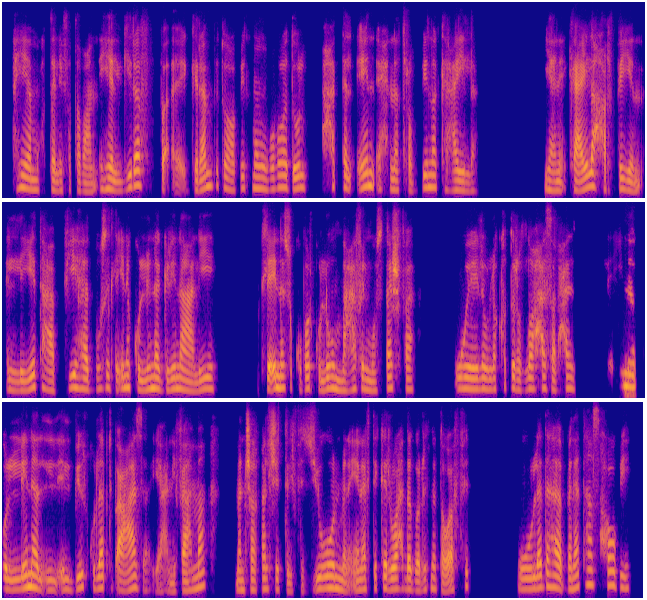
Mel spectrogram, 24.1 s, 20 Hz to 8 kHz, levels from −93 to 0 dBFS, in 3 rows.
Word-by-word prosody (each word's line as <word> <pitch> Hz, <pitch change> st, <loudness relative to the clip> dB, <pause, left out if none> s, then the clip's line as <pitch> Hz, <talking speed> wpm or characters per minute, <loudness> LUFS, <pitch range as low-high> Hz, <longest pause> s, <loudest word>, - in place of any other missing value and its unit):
هي 175 Hz, -2 st, +1 dB
مختلِفة 145 Hz, -2 st, -5 dB
طبعًا، 125 Hz, -3 st, -3 dB
هي 160 Hz, 0 st, +2 dB
الجيرة 170 Hz, +10 st, +3 dB
ف 220 Hz, -, -13 dB, 0.3 s
الجيران 170 Hz, -, -1 dB
بتوع 180 Hz, -8 st, -3 dB
بيت 175 Hz, +1 st, -8 dB
ماما 170 Hz, -1 st, +1 dB
وبابا 165 Hz, +4 st, -1 dB
دول 175 Hz, +1 st, 0 dB, 0.2 s
حتى 195 Hz, -1 st, -2 dB
الآن 190 Hz, +4 st, +1 dB
إحنا 155 Hz, -, -3 dB
اتربينا 145 Hz, +7 st, -2 dB
كعيلة، 140 Hz, -6 st, -2 dB, 0.8 s
يعني 140 Hz, -3 st, -2 dB
كعيلة 195 Hz, +4 st, +5 dB
حرفيًا، 150 Hz, -9 st, -1 dB
اللي 140 Hz, 0 st, -3 dB
يتعَب 150 Hz, -6 st, +1 dB
فيها 180 Hz, -3 st, +2 dB
تبُصّي 160 Hz, +4 st, -3 dB
تلاقينا 180 Hz, +1 st, 0 dB
كلّنا 165 Hz, 0 st, +1 dB
جرينا 160 Hz, +3 st, 0 dB
عليه 145 Hz, +4 st, +1 dB, 0.5 s
وتلاقي -, -, +5 dB
الناس 175 Hz, 0 st, +3 dB
الكُبار 170 Hz, +1 st, -1 dB
كُلّهم 165 Hz, 0 st, 0 dB
معاه 140 Hz, -, 0 dB
في -, -, -2 dB
المستشفى 160 Hz, +2 st, +2 dB, 0.5 s
ولو 165 Hz, -1 st, +2 dB
لا 160 Hz, -, -2 dB
قدّر 175 Hz, -1 st, -3 dB
الله 155 Hz, +4 st, 0 dB
حصَل 150 Hz, -4 st, 0 dB
حاجة 175 Hz, -1 st, -1 dB, 0.4 s
تلاقينا 205 Hz, -, +2 dB
كلّنا، 165 Hz, +4 st, +4 dB
ال 150 Hz, -3 st, -2 dB
البيوت 155 Hz, +5 st, -1 dB
كُلّها 175 Hz, +2 st, +1 dB
بتبقى 180 Hz, -, +2 dB
عزا 170 Hz, -5 st, -1 dB
يعني 125 Hz, -, -6 dB
فاهمة، 155 Hz, +10 st, +1 dB, 0.4 s
ما 145 Hz, -, 0 dB
نشغّلش 155 Hz, +2 st, +2 dB
التليفزيون 165 Hz, +6 st, 0 dB
ما -, -, 0 dB
يعني 150 Hz, -, -1 dB
أفتكِر 170 Hz, +1 st, 0 dB
واحدة 165 Hz, 0 st, +4 dB
جارتنا 155 Hz, +3 st, -3 dB
توفِّت -, -, -1 dB, 0.6 s
وولادها 175 Hz, +3 st, +3 dB
بناتها 185 Hz, +9 st, -1 dB
صحابي، 205 Hz, -6 st, -2 dB
165 Hz, 155 wpm, -25 LUFS, 150-180 Hz, 0.8 s, كعيلة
